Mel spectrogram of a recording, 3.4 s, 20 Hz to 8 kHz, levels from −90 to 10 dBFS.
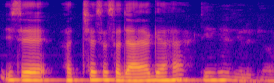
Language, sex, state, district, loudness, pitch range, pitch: Hindi, male, Bihar, Patna, -15 LUFS, 130-140 Hz, 135 Hz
